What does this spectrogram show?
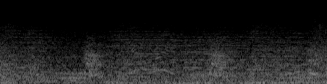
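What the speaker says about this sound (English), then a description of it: "This dog is really barking." Barking from a dog in the video game DC Universe Online: two or three spaced barks over continuous game ambience, with a voice talking faintly underneath.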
